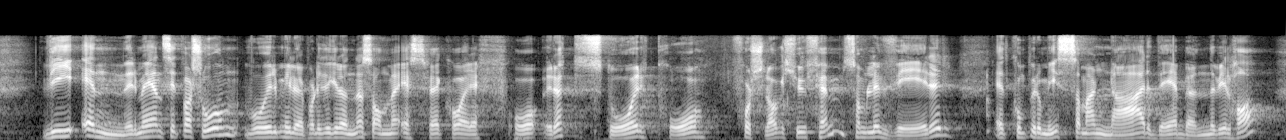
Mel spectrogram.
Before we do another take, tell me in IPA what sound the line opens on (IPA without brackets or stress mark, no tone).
ʋ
